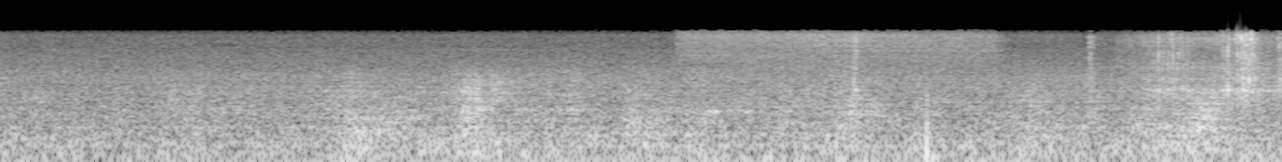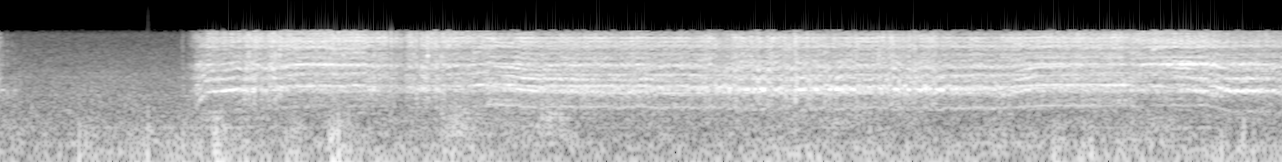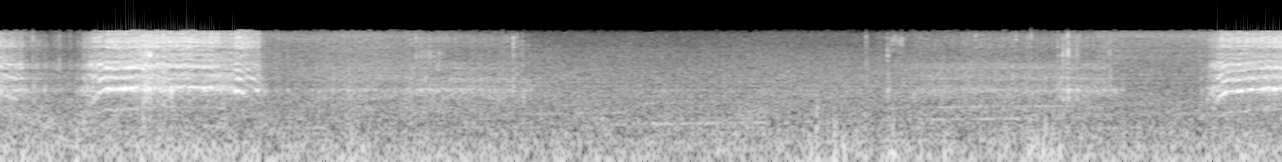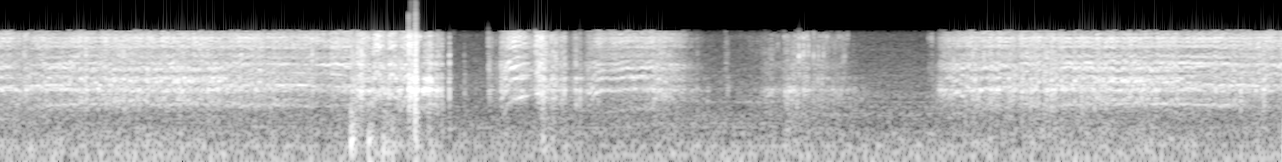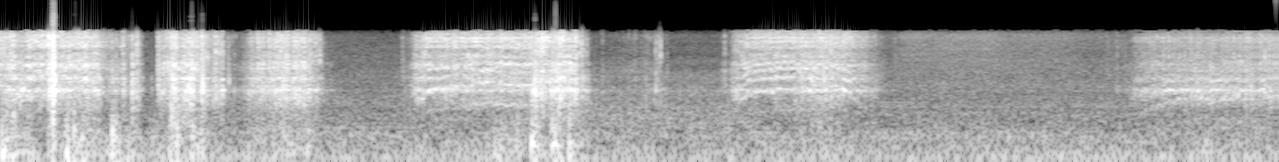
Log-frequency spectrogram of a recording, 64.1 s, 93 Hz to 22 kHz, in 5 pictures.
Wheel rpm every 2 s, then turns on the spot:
0, 0, 0, 0, 10, 10, 10, 80, 160, 140, 140, 150, 130, 110, 40, 10, 0, 20, 30, 150, 160, 100, 60, 20, 150, 160, 80, 50, 90, 70, 0, 40.
10-14 28-32 34-36 42-44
